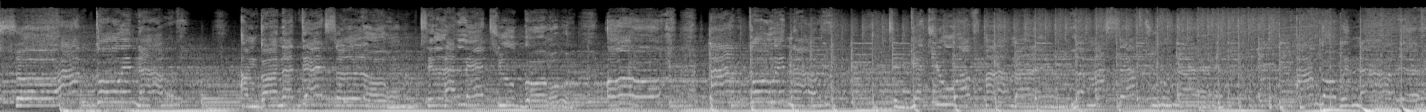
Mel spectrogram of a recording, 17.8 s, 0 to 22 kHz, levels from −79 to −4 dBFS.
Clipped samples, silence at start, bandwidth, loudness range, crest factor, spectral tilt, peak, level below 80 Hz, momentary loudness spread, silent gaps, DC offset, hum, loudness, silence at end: under 0.1%; 0 s; 16.5 kHz; 1 LU; 18 dB; -3.5 dB/octave; -2 dBFS; -24 dBFS; 3 LU; none; under 0.1%; none; -20 LUFS; 0 s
